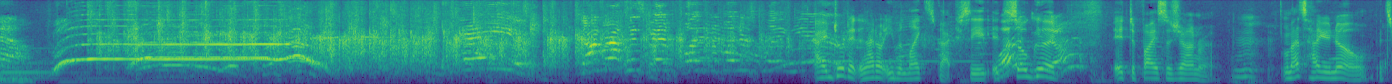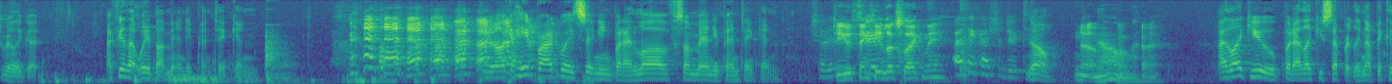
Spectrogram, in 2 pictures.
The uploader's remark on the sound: This installment includes excerpts of live performances by songwriters and artists recorded at the BBC event. At Barbès in Park Slope, Brooklyn. There are interviews with the songwriters and artists. In their Park Slope kitchen.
